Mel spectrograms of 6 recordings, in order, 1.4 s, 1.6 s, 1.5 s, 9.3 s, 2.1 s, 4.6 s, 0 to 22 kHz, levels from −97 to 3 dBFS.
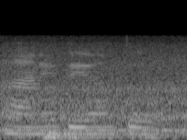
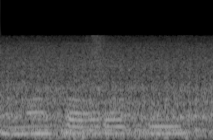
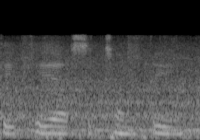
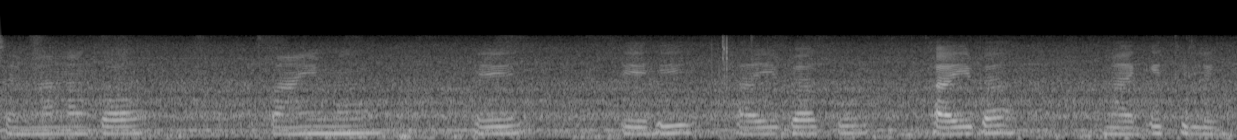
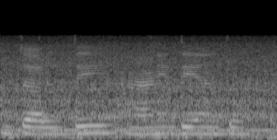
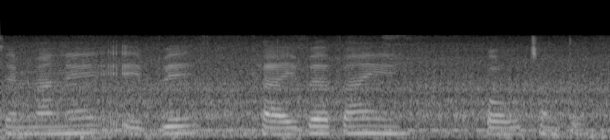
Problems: none marked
